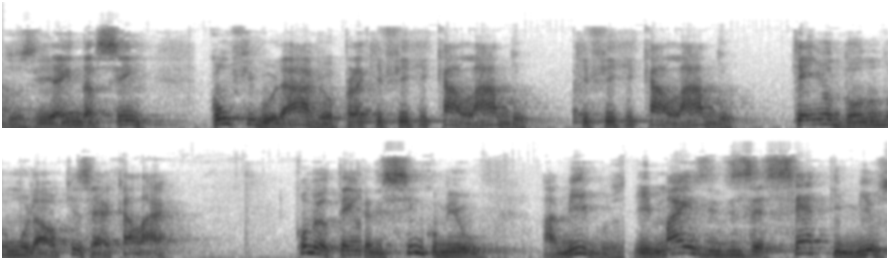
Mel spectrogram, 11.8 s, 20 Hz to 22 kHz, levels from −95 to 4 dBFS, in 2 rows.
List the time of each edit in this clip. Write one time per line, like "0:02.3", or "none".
0:01.3
0:03.8
0:08.3
0:10.0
